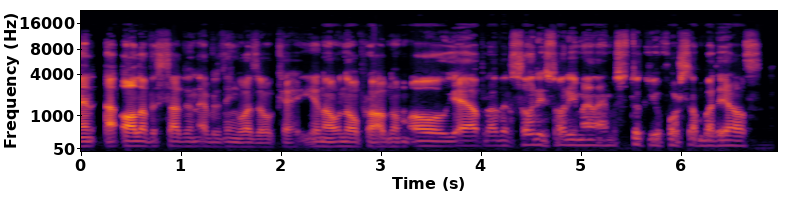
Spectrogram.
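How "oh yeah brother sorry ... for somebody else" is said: ordinary talk, nothing marked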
